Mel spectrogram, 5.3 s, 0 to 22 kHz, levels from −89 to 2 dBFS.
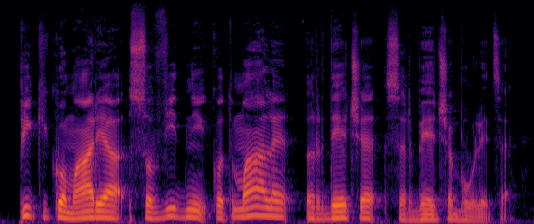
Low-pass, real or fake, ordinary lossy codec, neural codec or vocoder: none; real; none; none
